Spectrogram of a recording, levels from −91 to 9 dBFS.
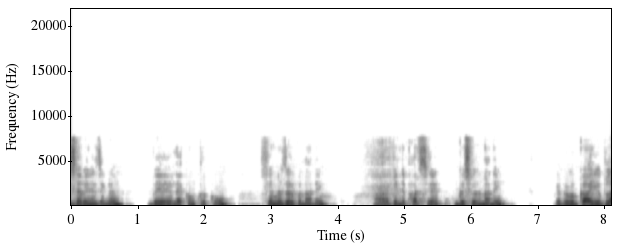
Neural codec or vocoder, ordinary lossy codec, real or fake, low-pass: codec, 16 kHz, 4 kbps, FunCodec, trained on LibriTTS, 50 frames a second; none; fake; none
